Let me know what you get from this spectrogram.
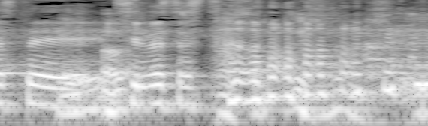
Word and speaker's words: Stanko: siendo este Steve Stacon el ganador del primer Mister Universo. – Steve Stacon, ¿no? – Stacon, Stacon. Stanco. Bueno, depende como la pronunciación y el acento. Steve Stanko.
